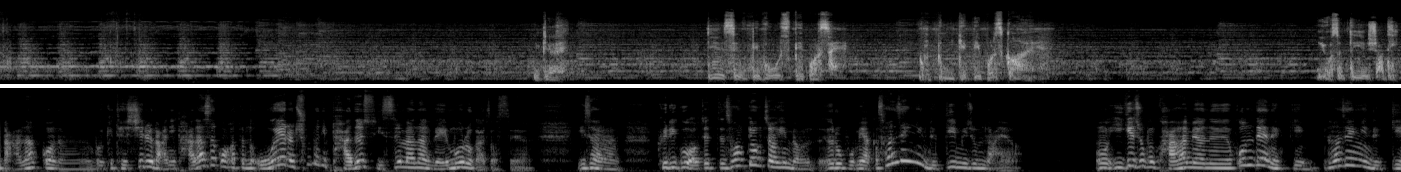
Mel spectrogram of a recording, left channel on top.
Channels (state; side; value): different; both; correlation 0.00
